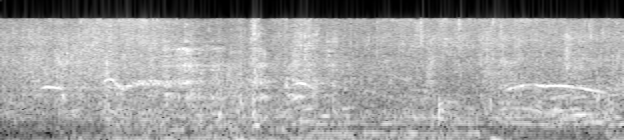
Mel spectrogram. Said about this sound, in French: Vous entendez Ceci est le son d'un enfant qui se noie. Une personne qui se noie ne crie pas et n'agite pas les bras.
